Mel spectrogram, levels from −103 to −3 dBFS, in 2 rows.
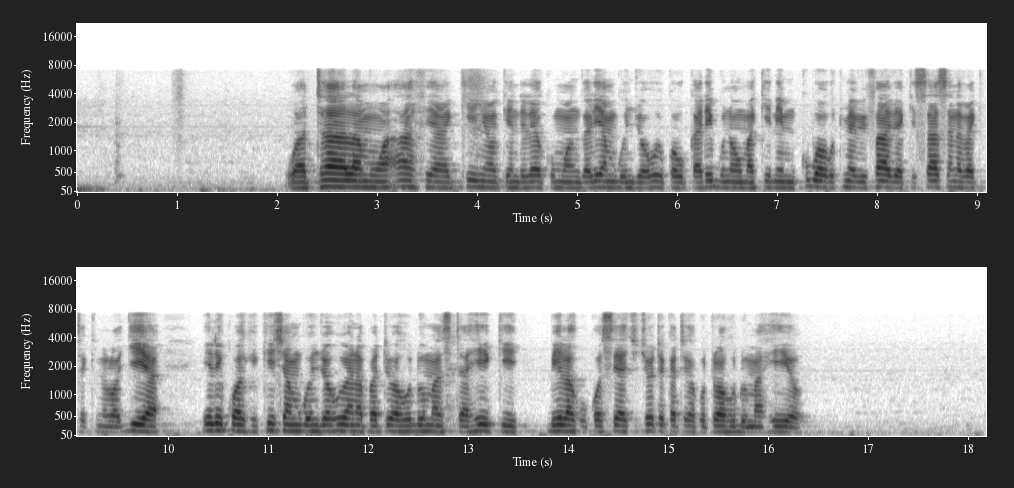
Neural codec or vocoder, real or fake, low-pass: none; real; 7.2 kHz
